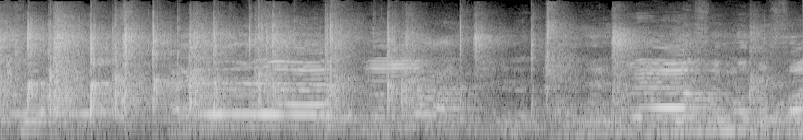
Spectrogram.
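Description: Audience clapping with voices calling out over it; the clapping thins out about halfway through.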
